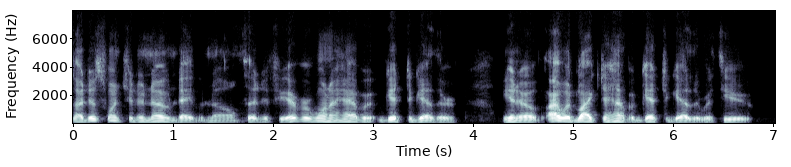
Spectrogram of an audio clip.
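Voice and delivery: real deep, low baritone voice. Retelling what a man said to him in a dressing room, imitating a deep baritone voice. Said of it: "he's got this real deep sort of baritone voice".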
